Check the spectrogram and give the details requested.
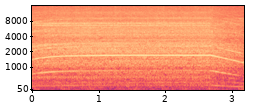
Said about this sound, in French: j'ai besoin d'un batteur électrique, je pourrais le faire au fouet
